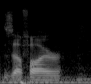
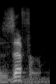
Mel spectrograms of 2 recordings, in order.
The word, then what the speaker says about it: Zephyr: Um, I think it was Zephyr they said like the Y is silent. Okay, learn something new. uh Zephyr.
